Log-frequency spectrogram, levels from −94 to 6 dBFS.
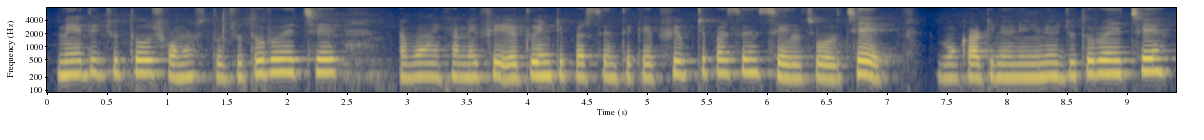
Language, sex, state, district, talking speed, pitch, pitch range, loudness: Bengali, female, West Bengal, Malda, 155 wpm, 215 Hz, 205-245 Hz, -17 LUFS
